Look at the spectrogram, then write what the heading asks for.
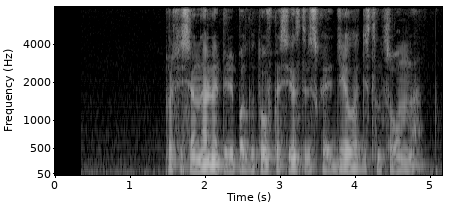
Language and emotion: Russian, neutral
